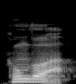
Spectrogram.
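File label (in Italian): "convoa", dialettale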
